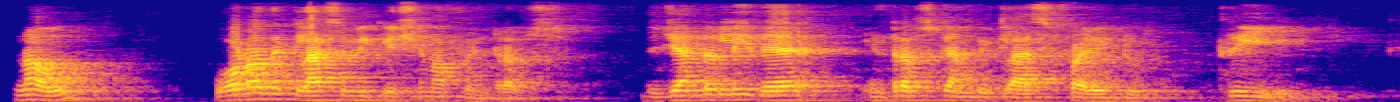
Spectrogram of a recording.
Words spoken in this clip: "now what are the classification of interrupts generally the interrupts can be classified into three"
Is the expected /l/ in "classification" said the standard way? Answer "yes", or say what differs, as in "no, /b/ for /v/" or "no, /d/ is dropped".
yes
